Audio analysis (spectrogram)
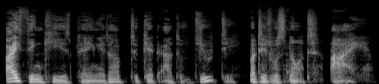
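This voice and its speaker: A courteous, scholarly man of the medieval world. His voice is fairly low and very husky, with formal, measured phrasing. The recording is dry and close, as game dialogue is. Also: sing-song, fairly bright tone, no echo, exaggerated voice. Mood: composed, courteous. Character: learned, courteous medieval man from Mali, well-travelled scholar. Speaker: video game character.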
